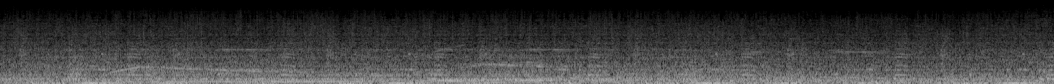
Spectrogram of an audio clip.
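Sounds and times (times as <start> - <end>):
street traffic of cars, trucks and buses rumbling: 0.0 - 10.5
faint voices: 0.3 - 10.5
rising and falling tones, possibly brakes or horns: 0.8 - 7.0.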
